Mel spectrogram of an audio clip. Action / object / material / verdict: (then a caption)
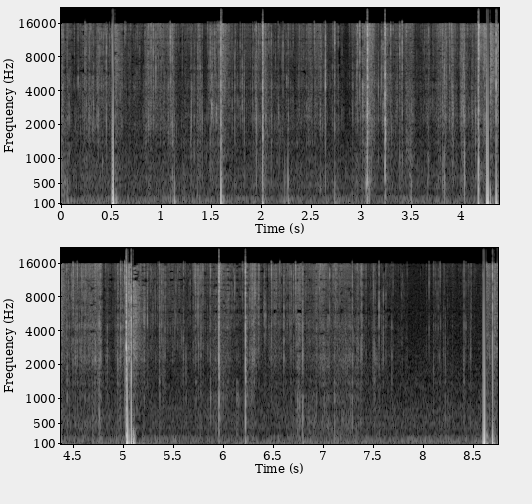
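scrape / plastic bubble wrap / plastic / none. A small clear sheet of plastic bubble wrap is held in both hands and crumpled, squeezed and popped with the fingers. Sharp, bright pops and snaps stand out over a steady crinkling rustle, with a few brief swelling crackles between them.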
